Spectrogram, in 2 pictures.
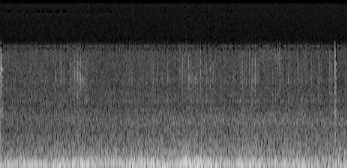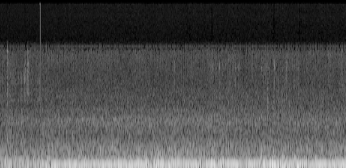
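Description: A car driving at night toward town, its engine and road noise forming a steady low rumble heard from inside the cabin, loud and continuous with no talk.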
